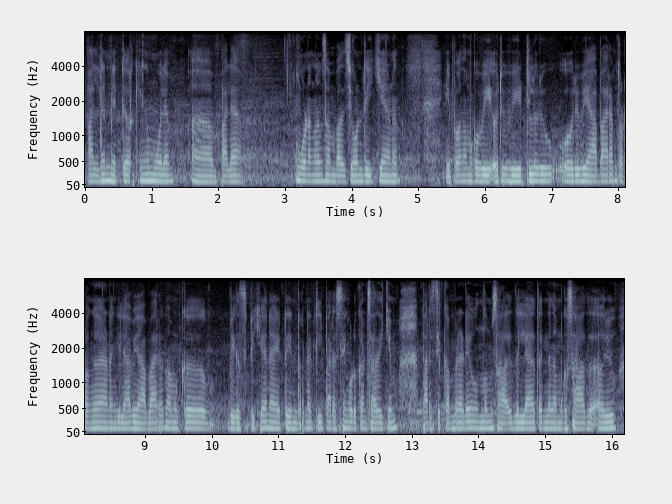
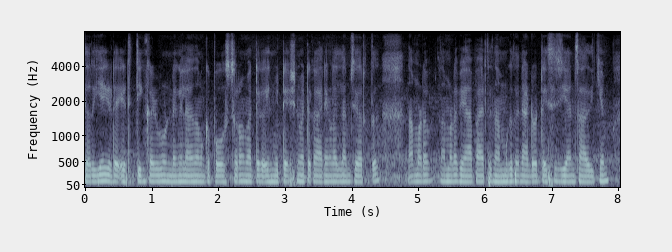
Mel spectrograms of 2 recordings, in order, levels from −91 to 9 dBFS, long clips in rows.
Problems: none marked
